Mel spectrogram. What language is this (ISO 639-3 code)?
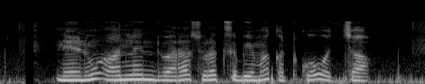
tel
